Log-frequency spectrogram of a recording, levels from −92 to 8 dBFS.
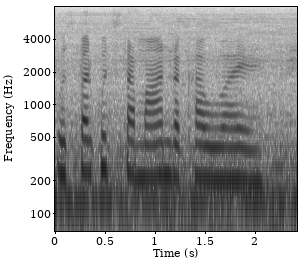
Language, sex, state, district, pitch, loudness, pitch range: Hindi, female, Uttar Pradesh, Lucknow, 185 Hz, -14 LUFS, 130-210 Hz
